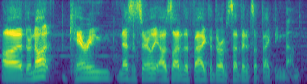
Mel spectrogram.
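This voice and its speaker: A man's voice: medium pitch, quick pace, pushed and bright, soft background music. A man who makes online videos, chatting casually while gaming, rambling and swearing freely. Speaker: content creator.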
